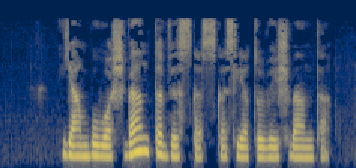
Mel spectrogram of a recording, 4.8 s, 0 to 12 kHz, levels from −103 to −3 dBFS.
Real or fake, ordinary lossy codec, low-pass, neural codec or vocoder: fake; MP3, 32 kbps; 10.8 kHz; codec, 24 kHz, 3.1 kbps, DualCodec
